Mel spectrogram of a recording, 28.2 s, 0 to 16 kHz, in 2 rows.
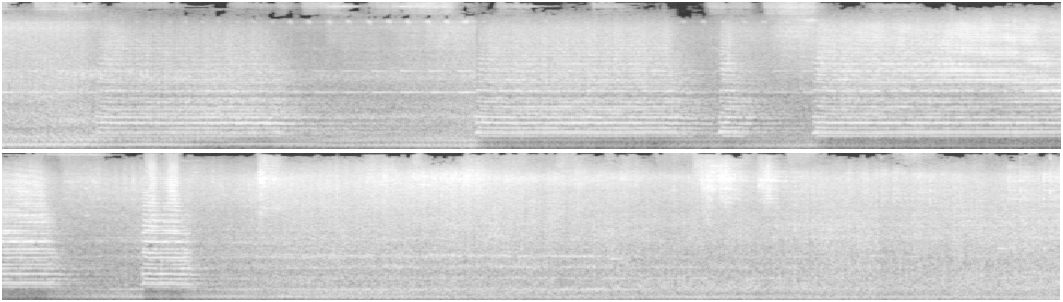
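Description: A CSX freight train's lead GE AC44CW locomotive sounds its horn for the crossing in a series of long and short blasts, loudest as the locomotives reach the crossing. After that the freight cars rumble and clatter over the crossing in a steady run, with the crossing's electronic bell ringing.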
